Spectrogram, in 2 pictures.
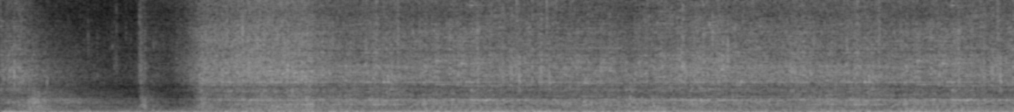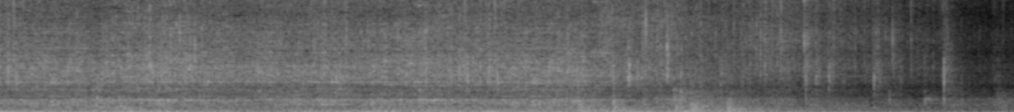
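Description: A massive stone door grinds and rumbles as it slowly lowers.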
